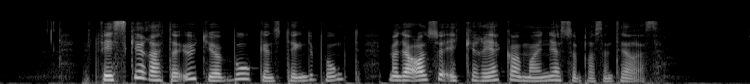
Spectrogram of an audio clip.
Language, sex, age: Norwegian, female, 56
